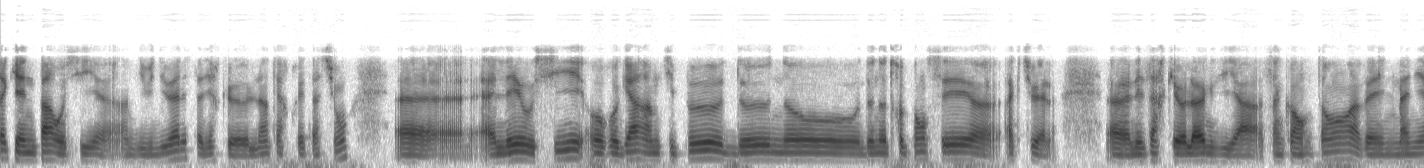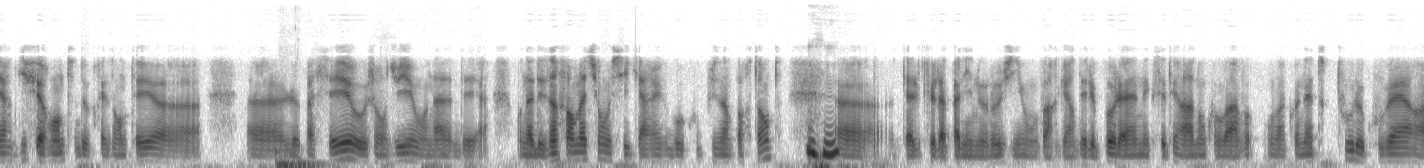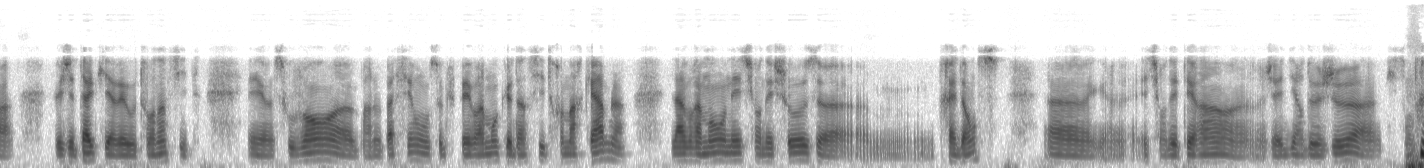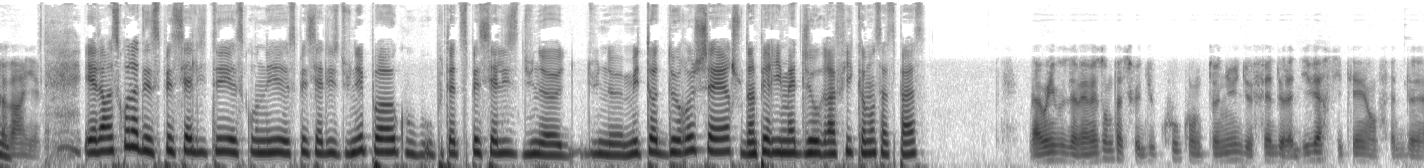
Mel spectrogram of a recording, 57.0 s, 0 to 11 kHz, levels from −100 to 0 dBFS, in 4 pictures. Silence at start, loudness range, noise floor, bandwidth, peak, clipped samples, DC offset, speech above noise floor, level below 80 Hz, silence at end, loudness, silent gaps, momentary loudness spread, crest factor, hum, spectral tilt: 0 s; 14 LU; -69 dBFS; 11 kHz; -4 dBFS; under 0.1%; under 0.1%; 44 dB; -44 dBFS; 0 s; -25 LUFS; none; 19 LU; 22 dB; none; -6.5 dB/octave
